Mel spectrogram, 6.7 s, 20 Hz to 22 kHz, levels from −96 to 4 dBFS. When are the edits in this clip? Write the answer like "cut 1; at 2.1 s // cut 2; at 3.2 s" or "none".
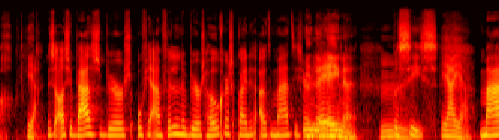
cut 1; at 4.0 s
